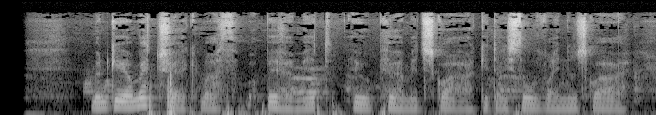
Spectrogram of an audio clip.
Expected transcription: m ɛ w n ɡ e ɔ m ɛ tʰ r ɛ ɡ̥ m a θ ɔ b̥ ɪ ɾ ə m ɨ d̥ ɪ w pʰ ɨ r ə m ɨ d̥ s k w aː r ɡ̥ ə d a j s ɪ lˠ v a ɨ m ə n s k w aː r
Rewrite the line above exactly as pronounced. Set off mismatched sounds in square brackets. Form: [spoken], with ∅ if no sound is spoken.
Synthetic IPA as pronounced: m ɛ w n ɡ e ɔ m ɛ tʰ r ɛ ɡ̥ m a θ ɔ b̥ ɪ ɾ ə m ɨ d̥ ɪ w pʰ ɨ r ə m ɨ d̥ s k w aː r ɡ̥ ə d a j s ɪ lˠ v a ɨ [n] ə n s k w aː r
